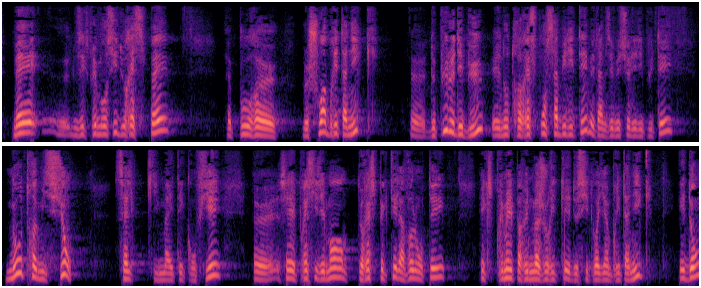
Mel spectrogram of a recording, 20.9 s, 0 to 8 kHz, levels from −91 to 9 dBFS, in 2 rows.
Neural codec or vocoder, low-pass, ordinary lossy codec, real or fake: none; 7.2 kHz; MP3, 32 kbps; real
